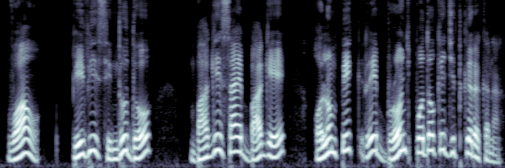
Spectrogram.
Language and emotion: Santali, surprised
